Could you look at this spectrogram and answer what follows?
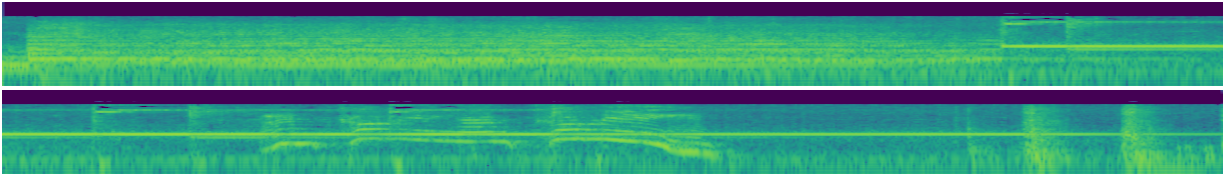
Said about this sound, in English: Rip the bell off the door, young man.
